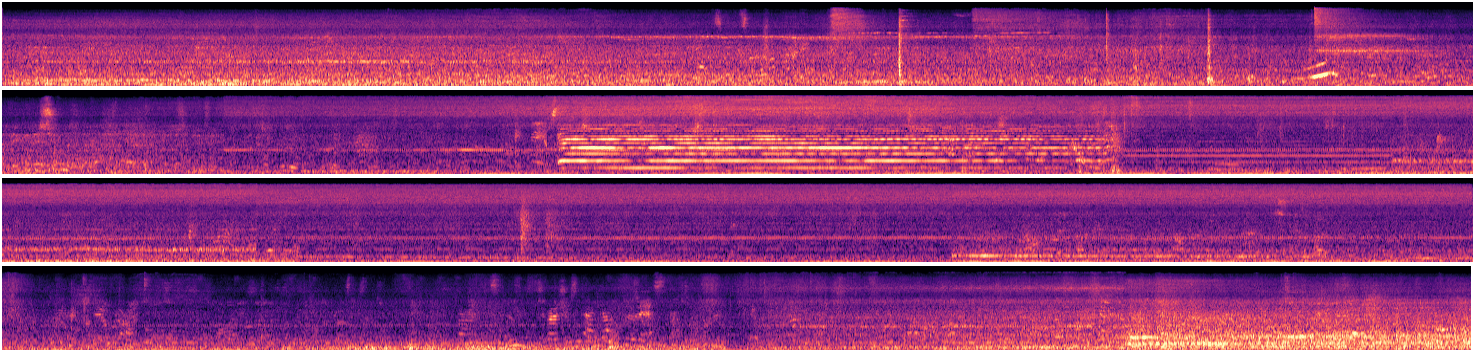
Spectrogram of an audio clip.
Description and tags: City of Paris, Commuter Train, from outside and inside.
